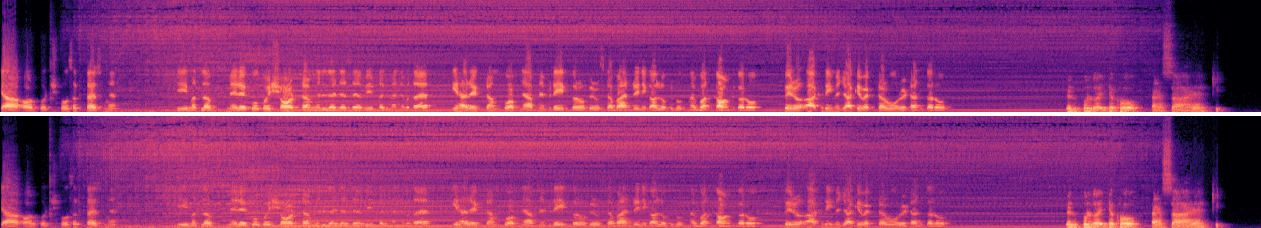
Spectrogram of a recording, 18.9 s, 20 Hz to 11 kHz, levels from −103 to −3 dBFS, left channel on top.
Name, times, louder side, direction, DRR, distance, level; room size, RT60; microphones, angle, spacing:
voice 1, 0.0-1.7 2.6-6.4 6.8-11.4 11.8-14.2, left 5 dB, 35° left, 0.4 m, -22 dB
sound 1, 0.7-17.5, right 3 dB, 85° right, 1.7 m, -37 dB
voice 2, 16.0-18.3, right 4 dB, 35° right, 0.4 m, -20 dB
5.7 x 3.9 x 2.4 m
head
